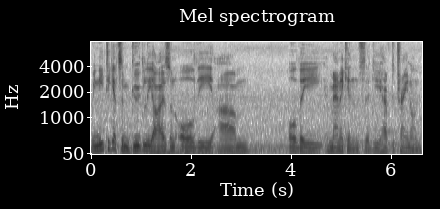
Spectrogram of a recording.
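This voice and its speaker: A man with an Australian accent and a fairly low pitch, at a fairly slow pace, with audible room echo and noticeable background noise. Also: ordinary pitch variation. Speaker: gaming streamer. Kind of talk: casual chat. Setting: live stream.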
